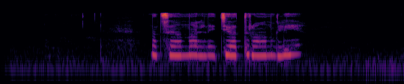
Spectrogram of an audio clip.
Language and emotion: Russian, sad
